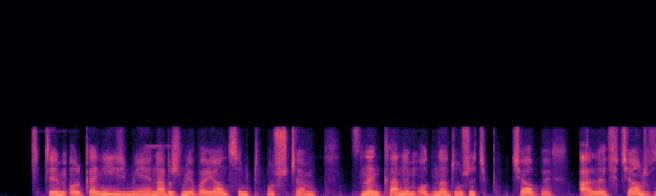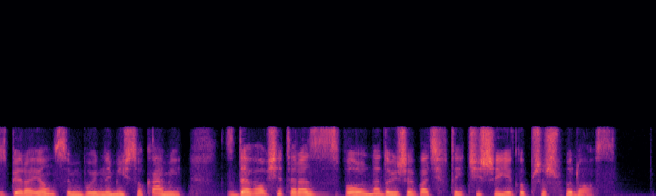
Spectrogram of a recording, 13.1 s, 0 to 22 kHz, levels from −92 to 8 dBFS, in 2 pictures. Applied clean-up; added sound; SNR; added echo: neural mask model RNNoise.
